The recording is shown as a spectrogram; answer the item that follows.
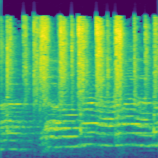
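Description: Voices chanting together in long held notes that step up and down in pitch, over a quick, steady percussion beat of about four to five strokes a second. The singing dips briefly about half a second in.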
